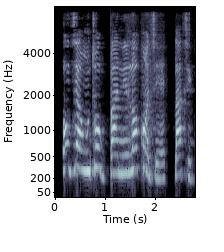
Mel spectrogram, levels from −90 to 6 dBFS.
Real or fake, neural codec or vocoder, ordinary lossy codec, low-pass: real; none; AAC, 32 kbps; 7.2 kHz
